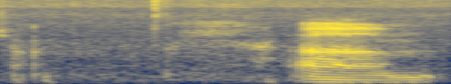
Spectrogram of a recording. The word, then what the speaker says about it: Chung: that I said it's Chi Young. I didn't mean to say that. I meant to say it was Chung. I always pronounce it Chung.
